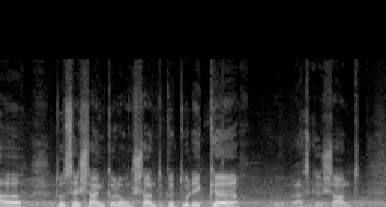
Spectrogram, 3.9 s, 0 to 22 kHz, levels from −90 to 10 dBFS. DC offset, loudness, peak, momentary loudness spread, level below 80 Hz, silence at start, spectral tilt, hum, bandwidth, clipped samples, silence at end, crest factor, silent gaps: under 0.1%; -17 LUFS; 0 dBFS; 13 LU; -32 dBFS; 0 s; -6 dB/octave; none; 12.5 kHz; under 0.1%; 0 s; 16 dB; none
